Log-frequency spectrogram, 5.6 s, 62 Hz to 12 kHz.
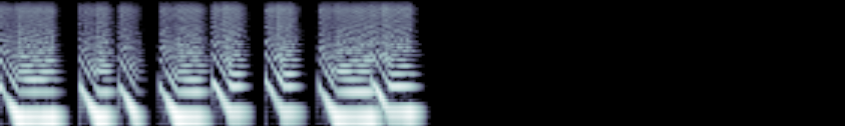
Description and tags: Bassline 1 170BPM
synth, 170bpm, bassline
